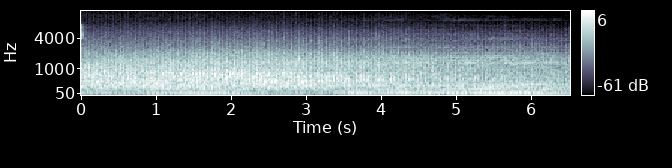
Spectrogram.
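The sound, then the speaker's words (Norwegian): A helicopter's rotor and engine roar steadily and loudly as an injured patient is carried aboard on a stretcher to be flown to the nearest hospital, a dense continuous drone with a low throbbing beat, easing slightly toward the end. No voices are heard. “og han blir lagt på båre og frakta til helikopteret.”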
